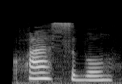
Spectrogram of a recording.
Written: classable

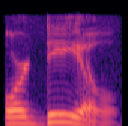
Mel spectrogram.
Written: ordeal

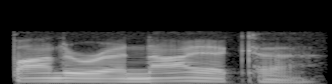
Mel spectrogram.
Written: Bandaranaike

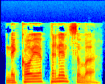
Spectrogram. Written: Nicoya Peninsula

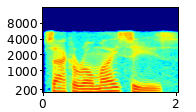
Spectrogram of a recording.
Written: saccharomyces

